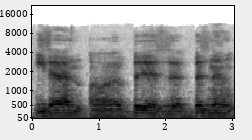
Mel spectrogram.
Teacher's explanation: очень широкое использование межзубного звонкого звука «the»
